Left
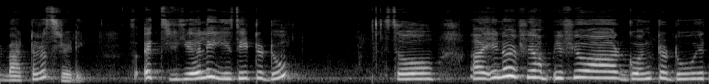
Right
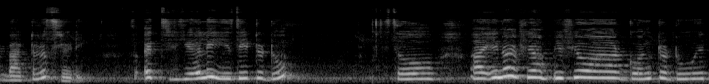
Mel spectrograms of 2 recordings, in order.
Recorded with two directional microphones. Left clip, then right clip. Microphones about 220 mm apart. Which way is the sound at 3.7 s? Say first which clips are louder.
Left 10 dB; 40° left (ahead or behind).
